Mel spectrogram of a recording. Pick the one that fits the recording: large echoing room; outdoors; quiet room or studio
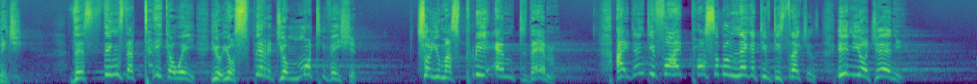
large echoing room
